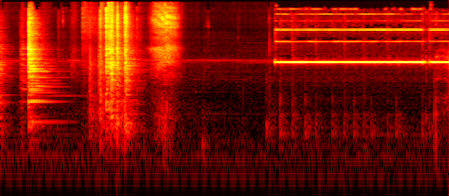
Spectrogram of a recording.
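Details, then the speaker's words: Keypad beep after handling noise: steady high-pitched tone about two and a half seconds when starting a three-minute cleaning run; owner considers adding a resistor to lower beeper voltage; normal keypad beep. "that was a little bit lower maybe I can go in there with the resistor and you know lower that voltage that beeper thingy"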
